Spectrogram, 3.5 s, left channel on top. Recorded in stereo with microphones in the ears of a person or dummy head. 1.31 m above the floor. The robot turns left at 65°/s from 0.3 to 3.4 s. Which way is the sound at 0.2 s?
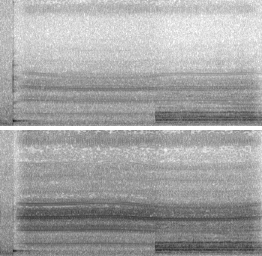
50° left (ahead or behind).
